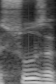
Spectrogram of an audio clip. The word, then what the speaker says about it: SUSE: é um Drake slackware suse a pronúncia Susa que alemã seja distribuição o kurumin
